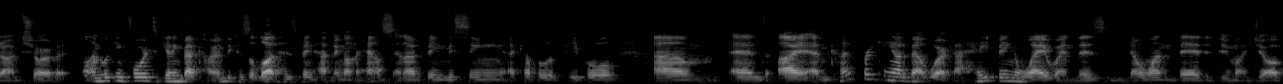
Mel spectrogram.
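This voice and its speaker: A man's voice: fairly low pitch, fast talker, fairly bright tone. A man with an Australian accent chatting casually to camera as a vlogger, rambling and making self-mocking asides.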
